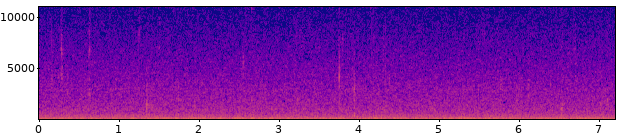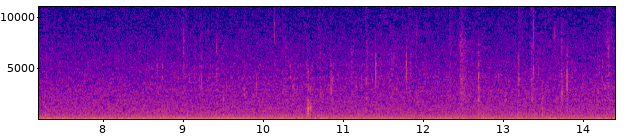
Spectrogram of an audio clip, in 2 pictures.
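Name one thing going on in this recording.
A cat licks and laps with soft wet smacks close by.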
